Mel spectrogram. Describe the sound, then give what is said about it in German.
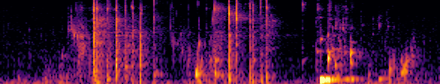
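Soft, wet sipping and mouth sounds of someone taking a quick drink, faint and close, with small liquid clicks and a fuller squelch toward the end. “Lass mich mal kurz einen Schluck trinken.”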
